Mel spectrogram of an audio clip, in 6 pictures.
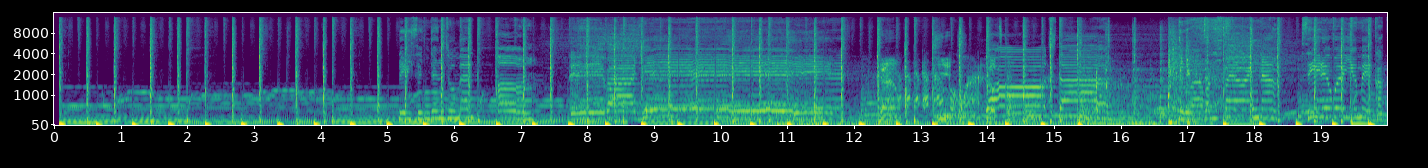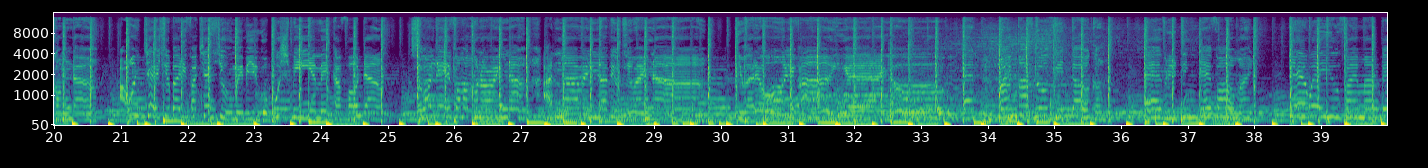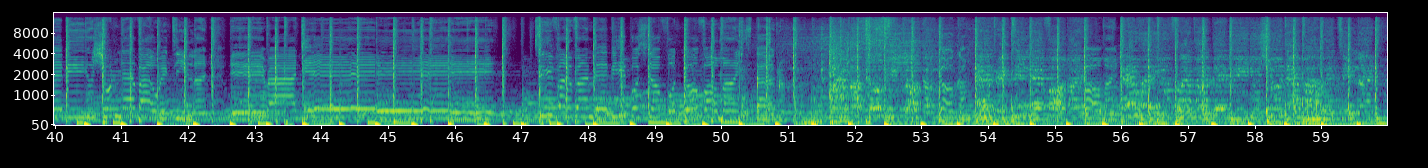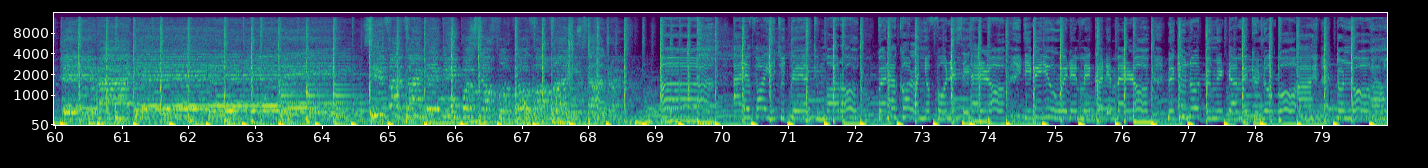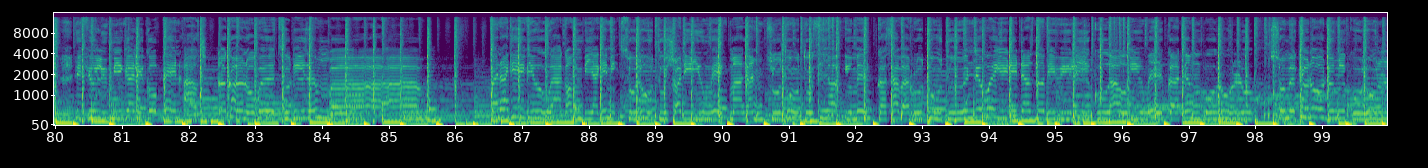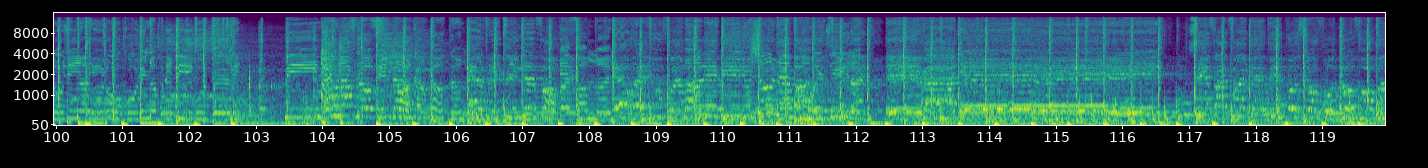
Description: Genre: Afrobeat/Highlife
